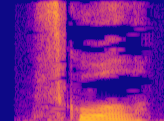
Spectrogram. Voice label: "School", English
